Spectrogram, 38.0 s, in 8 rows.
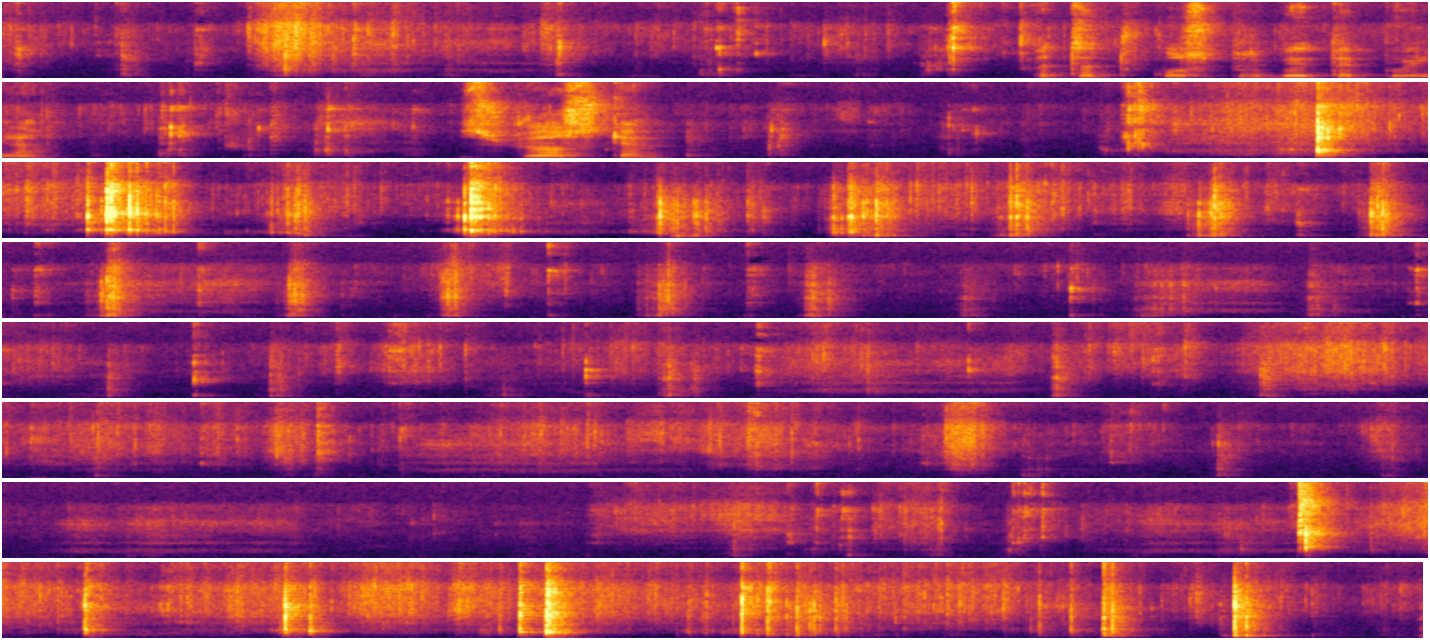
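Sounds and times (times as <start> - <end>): crunchy chewing: 0.0 - 3.4, 5.0 - 6.2, 7.0 - 38.0
crunchy bite: 8.4 - 17.1, 32.7 - 37.6.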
